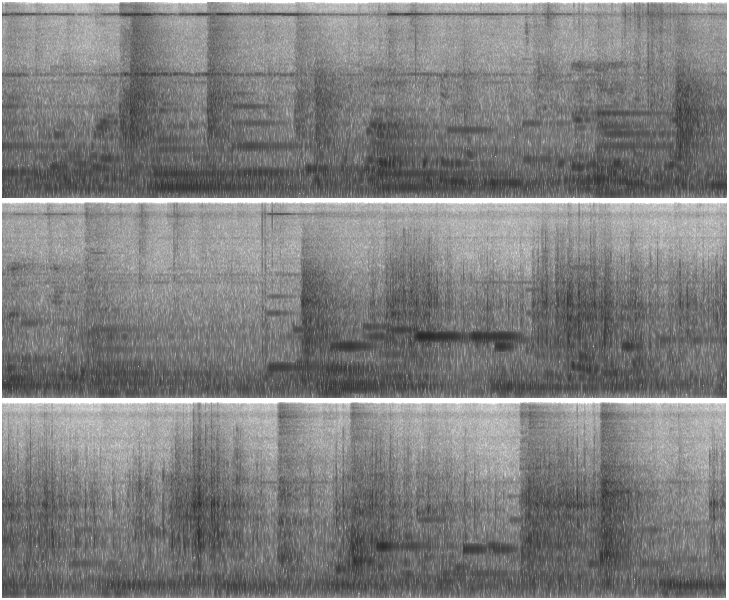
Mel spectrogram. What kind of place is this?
cafe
